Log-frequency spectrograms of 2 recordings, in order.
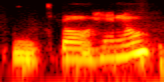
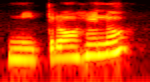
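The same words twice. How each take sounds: First: Nitrógeno drawn out slowly, every syllable clear; teacher repeating Nitrógeno slowly for the class to remember; slow emphatic repeat. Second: Said in the usual way. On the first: Shown as a demonstration.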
